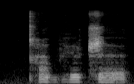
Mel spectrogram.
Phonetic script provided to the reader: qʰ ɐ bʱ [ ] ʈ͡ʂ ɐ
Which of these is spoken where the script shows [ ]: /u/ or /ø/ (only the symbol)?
ø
